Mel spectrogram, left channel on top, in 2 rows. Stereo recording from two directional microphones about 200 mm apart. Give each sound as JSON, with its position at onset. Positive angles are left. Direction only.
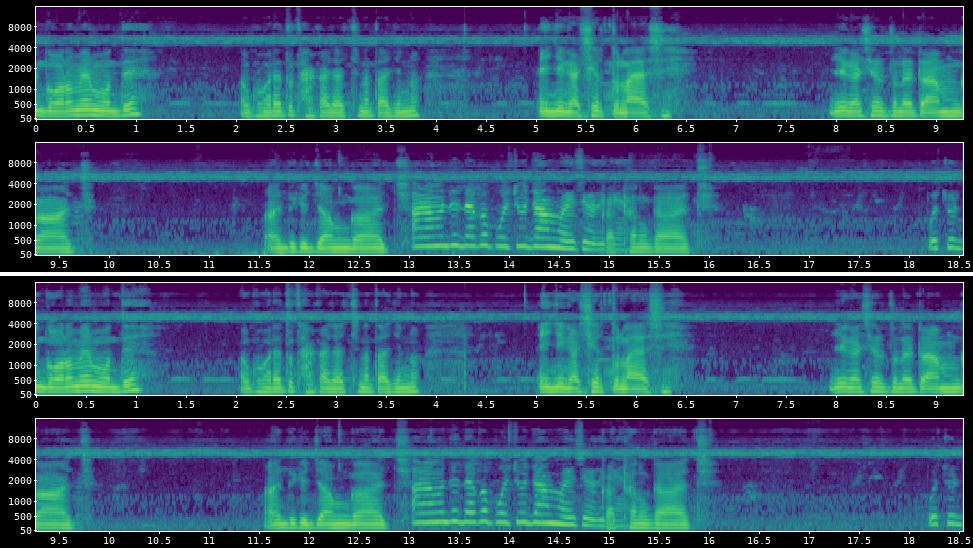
{"t": 0.0, "sound": "speech", "side_deg": -15}
{"t": 5.0, "sound": "speech", "side_deg": -5}
{"t": 7.9, "sound": "speech", "side_deg": -10}
{"t": 11.5, "sound": "cricket", "side_deg": 0}
{"t": 13.1, "sound": "speech", "side_deg": -15}
{"t": 14.1, "sound": "speech", "side_deg": -30}
{"t": 14.9, "sound": "speech", "side_deg": -15}
{"t": 18.2, "sound": "insect", "side_deg": 5}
